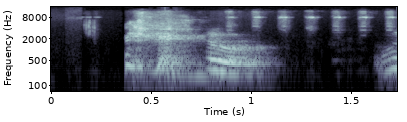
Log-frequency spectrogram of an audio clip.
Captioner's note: laugh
